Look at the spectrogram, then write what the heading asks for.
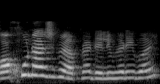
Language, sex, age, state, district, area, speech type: Bengali, female, 18-30, West Bengal, Malda, rural, spontaneous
